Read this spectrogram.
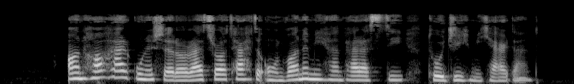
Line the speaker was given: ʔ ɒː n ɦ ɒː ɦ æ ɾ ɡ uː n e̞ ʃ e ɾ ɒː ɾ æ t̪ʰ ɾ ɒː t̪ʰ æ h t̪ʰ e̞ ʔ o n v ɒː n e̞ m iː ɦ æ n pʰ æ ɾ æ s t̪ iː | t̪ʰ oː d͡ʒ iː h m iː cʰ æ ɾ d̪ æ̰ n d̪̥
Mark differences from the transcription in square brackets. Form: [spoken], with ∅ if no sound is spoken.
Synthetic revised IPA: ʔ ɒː n ɦ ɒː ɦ æ ɾ ɡ uː n e̞ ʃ e ɾ ɒː ɾ æ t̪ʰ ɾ ɒː t̪ʰ æ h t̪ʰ e̞ ʔ o n v ɒː n e̞ m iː ɦ æ n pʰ æ ɾ æ s t̪ iː | t̪ʰ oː d͡ʒ iː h m iː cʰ æ ɾ d̪ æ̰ n d̪̥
